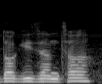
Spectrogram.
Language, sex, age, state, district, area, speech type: Nepali, male, 45-60, West Bengal, Kalimpong, rural, spontaneous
